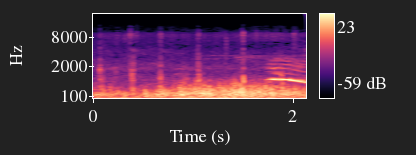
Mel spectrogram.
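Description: Footsteps running on the ground close to the microphone, about three footfalls a second over a low rumble, with a person's shout starting near the end.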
